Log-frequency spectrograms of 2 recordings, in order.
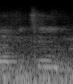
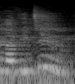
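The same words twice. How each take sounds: First: It is said hesitantly, with halting delivery. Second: It is said easily, with smooth delivery. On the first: The speaker is uncomfortable saying it. "you kind of feel the hesitancy in his voice" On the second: The speaker is comfortable saying it. "it's like just so easy"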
